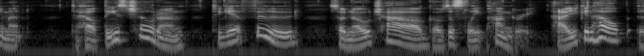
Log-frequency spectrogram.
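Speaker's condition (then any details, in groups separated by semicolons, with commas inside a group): No condition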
